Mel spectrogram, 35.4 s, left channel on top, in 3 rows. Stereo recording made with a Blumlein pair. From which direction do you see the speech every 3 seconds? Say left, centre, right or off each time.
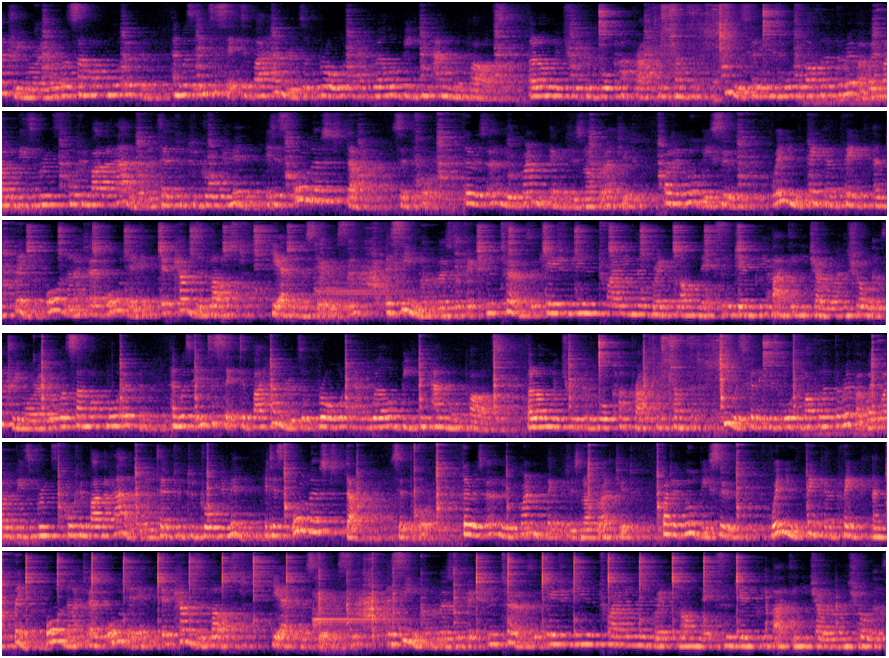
right, right, right, right, right, right, right, right, centre, left, left, left.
